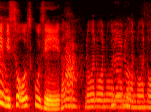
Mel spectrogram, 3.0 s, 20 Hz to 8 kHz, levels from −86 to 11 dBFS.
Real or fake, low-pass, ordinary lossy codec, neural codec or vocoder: real; none; none; none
